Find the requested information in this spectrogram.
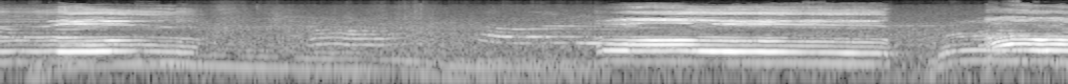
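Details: Domestic cat calling with long drawn-out meows and yowls, some sliding downward slowly, others rising then falling, strong and rich in harmonics, with a short sharp cry near the end.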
